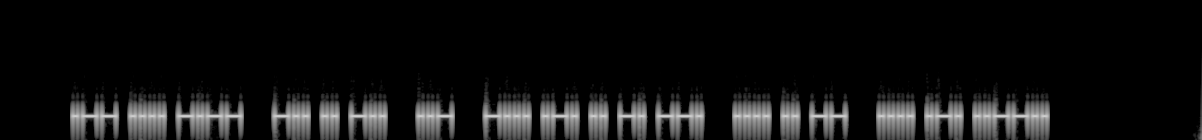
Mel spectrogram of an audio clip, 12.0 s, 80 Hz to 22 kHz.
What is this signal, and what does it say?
Morse code, heard as a keyed tone, about 25 wpm, 700 Hz. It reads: WHY DID U BRING HIM HR?
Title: Sentences from Top 500 Words and Abbreviations 25wpm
